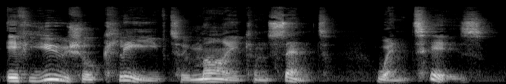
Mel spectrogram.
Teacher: it has a pattern of unstressed, stressed, unstressed, stressed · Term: iambic pentameter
